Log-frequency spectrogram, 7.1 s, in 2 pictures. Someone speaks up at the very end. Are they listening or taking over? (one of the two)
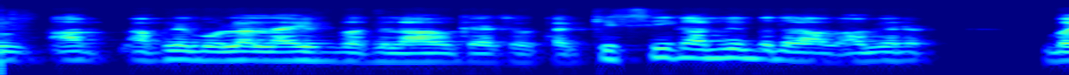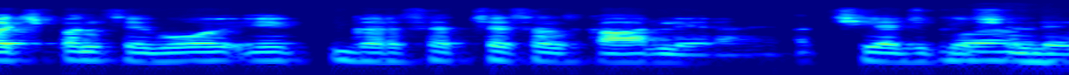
listening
